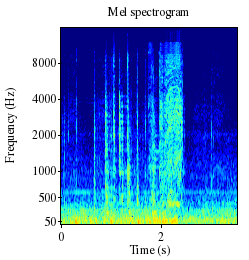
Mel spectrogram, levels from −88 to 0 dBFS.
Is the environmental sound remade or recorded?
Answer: recorded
